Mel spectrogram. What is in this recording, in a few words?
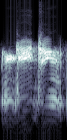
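"engaging", English speech; Allied Flight; DCS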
